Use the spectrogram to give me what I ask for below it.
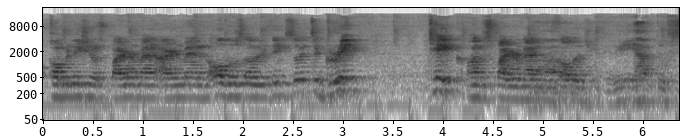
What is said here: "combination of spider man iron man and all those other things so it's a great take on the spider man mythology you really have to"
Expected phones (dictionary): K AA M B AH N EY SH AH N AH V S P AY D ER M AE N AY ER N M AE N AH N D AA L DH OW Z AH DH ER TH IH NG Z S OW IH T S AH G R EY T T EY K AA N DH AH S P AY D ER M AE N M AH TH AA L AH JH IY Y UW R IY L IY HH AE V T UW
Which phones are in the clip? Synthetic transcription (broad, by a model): K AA M B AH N EY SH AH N AH V S P AY D ER M AE N AY ER N M AE N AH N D AA L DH OW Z AH DH ER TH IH NG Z S OW IH T S AH G R EY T T EY K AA N S P AY D ER M AE N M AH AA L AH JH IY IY IY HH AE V T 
